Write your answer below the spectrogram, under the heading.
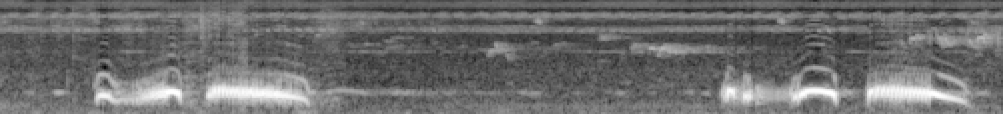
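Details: Lure call of a spotted dove, used to attract wild birds. Two phrases are heard, each a short rising hooked note followed by a long, low, vibrating coo, separated by about three seconds of silence.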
